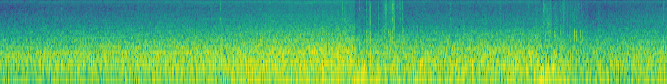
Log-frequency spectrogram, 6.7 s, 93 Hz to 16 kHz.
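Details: Mazda AZ-Wagon MJ23S gearbox noise: a steady drone with a faint hum over the engine and road noise, pointing to abnormal transmission noise.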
